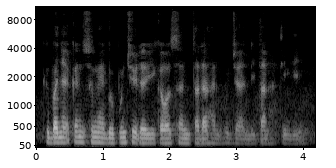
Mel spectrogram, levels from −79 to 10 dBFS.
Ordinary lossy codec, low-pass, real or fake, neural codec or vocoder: AAC, 32 kbps; 9.9 kHz; fake; codec, 24 kHz, 6 kbps, HILCodec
